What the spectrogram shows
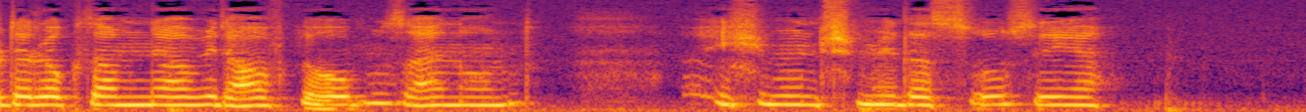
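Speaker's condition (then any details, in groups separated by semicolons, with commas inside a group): Spasticity from birth; multiple sclerosis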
